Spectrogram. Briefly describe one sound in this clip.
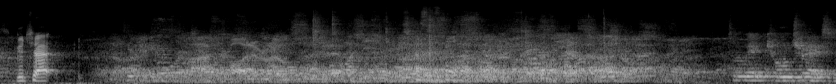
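A crowd of young men chatters in a room.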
